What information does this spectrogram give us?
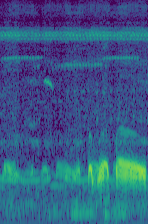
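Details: Trained decoy spotted dove in January calling a rival bird into the yard to trap it; soft distant coos give way to a loud hooked double note and a long, steady, hollow coo.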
